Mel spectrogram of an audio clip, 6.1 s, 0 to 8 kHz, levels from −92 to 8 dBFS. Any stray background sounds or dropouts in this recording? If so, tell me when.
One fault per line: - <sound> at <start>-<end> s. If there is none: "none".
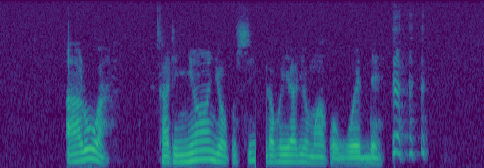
- dropout at 3.2-3.3 s
- laugh at 4.9-5.4 s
